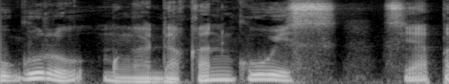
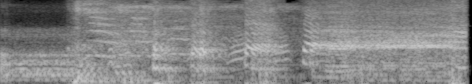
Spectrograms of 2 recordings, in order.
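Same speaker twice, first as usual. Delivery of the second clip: high laughter. Acted. Laugh track after punchline.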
